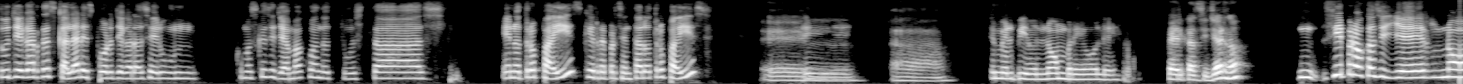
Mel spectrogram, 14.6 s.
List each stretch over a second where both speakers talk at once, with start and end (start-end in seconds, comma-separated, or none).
none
